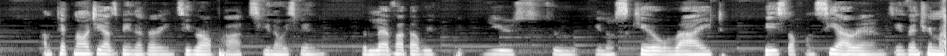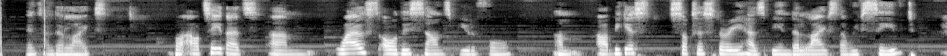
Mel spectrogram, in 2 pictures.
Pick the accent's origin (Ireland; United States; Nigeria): Nigeria; being the only Nigerian and being a Nigerian woman on that platform.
